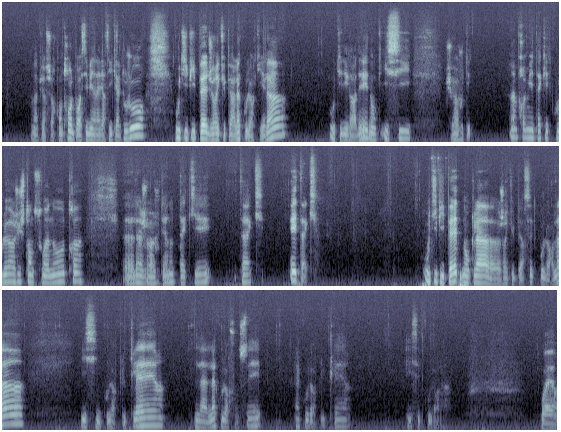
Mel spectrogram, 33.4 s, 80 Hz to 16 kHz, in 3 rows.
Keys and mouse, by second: 3.4 click, 4.7 click, 6.3 click, 10.4 click, 11.8 click, 14.1 click, 15.6 click, 16.7 click, 19.4 click, 21.1 click, 22.1 click, 23.4 click, 24.7 click, 26.0 click, 26.7 click, 27.8 click, 28.8 click, 29.9 click, 30.8 click.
